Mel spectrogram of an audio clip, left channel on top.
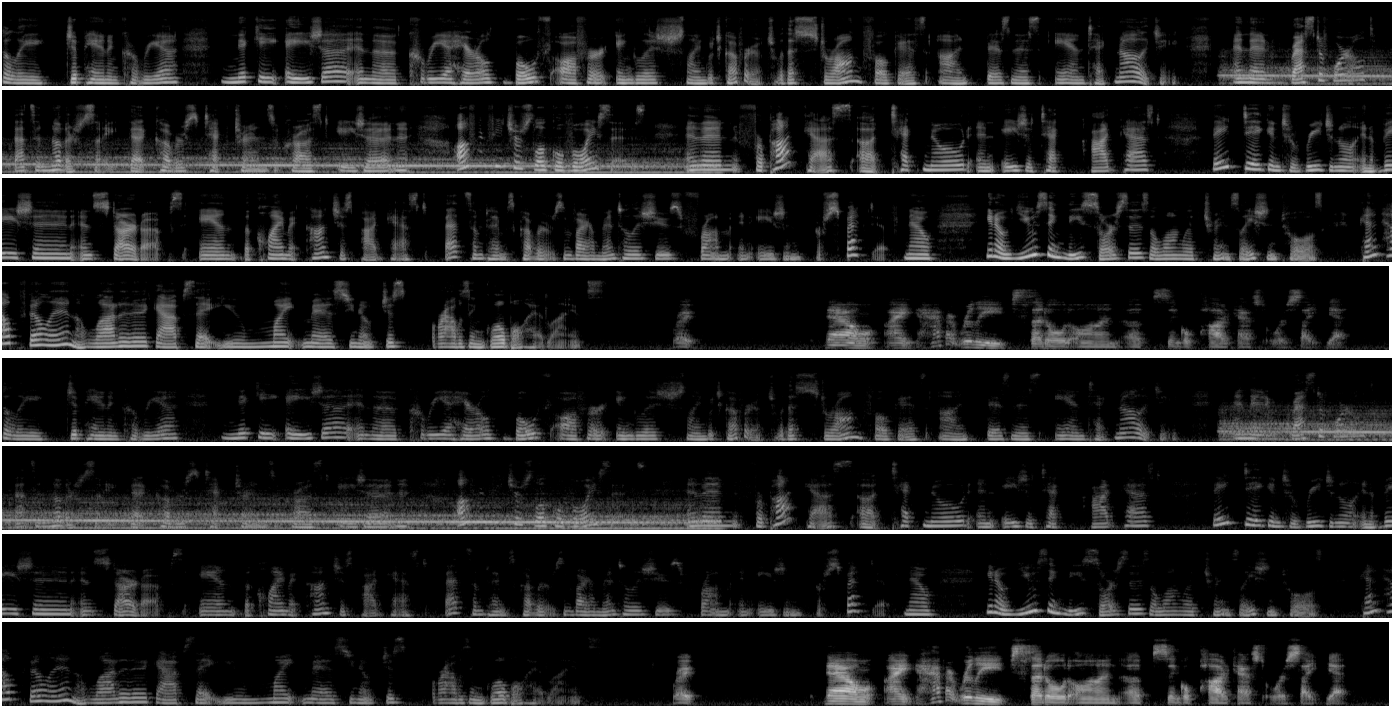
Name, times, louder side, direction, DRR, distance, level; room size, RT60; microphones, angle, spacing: voice 1, 0.0-13.6 14.0-20.1 20.5-24.5 24.8-29.4 29.8-31.9 32.2-40.9 41.4-45.7 46.0-47.5, left 6 dB, 45° left, 0.3 m, -31 dB
sound 1, 12.2-21.1, right 1 dB, 20° right, 0.4 m, -32 dB
voice 2, 49.9-55.1, right 9 dB, 80° right, 0.4 m, -28 dB
2.6 x 2.2 x 3.6 m
head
